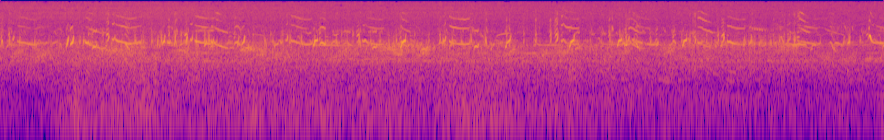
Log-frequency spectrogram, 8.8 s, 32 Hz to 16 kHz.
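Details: Several pied avocets at Skanör and Falsterbo, Sweden, in June 2015. Many short piping calls overlap continuously above heavy low wind rumble.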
